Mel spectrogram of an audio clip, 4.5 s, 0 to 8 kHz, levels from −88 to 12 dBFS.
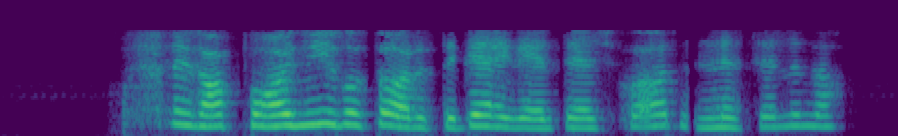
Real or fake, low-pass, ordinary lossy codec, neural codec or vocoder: fake; 7.2 kHz; AAC, 16 kbps; codec, 16 kHz in and 24 kHz out, 0.6 kbps, FocalCodec, streaming, 2048 codes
